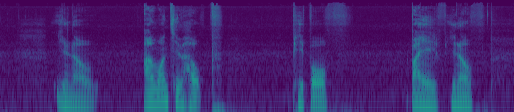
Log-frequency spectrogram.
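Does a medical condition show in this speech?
Yes: speech impediment.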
